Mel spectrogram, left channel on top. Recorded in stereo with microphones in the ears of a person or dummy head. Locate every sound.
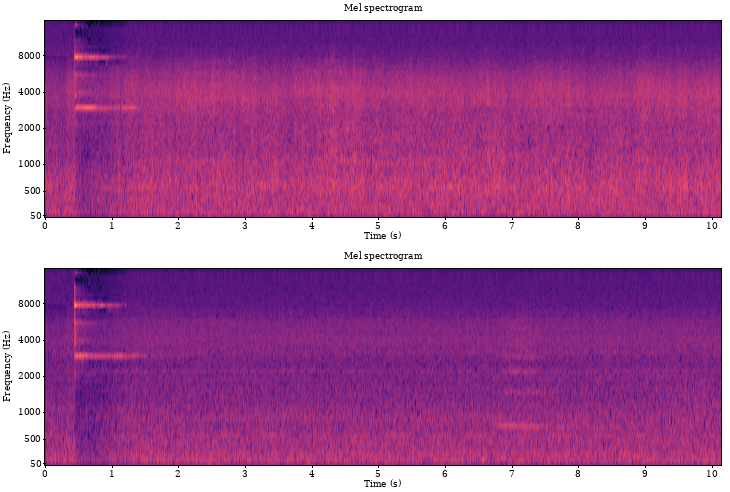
0.4 s a bicycle bell: 75° right (ahead or behind), 6 m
